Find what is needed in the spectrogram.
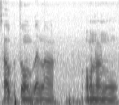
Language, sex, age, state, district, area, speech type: Punjabi, male, 30-45, Punjab, Mansa, urban, spontaneous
